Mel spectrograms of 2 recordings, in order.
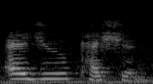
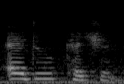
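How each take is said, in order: First: The middle syllable starts with a j sound. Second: The middle syllable starts with a plain d sound. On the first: The speaker calls it right. "it should be ju" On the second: The speaker calls it wrong. "I said do"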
